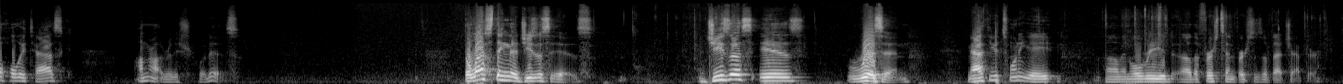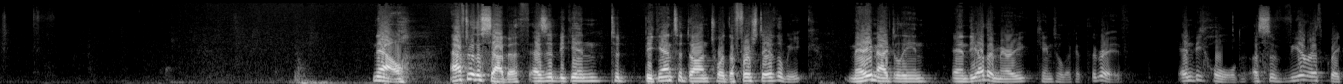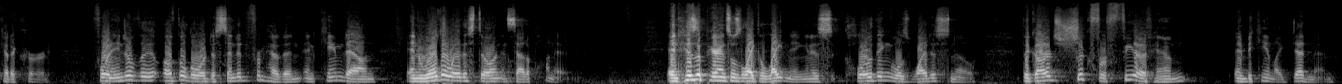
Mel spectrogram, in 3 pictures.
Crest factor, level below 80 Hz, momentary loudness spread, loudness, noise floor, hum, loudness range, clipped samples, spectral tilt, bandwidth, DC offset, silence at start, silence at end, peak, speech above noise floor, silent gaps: 16 dB; -48 dBFS; 20 LU; -17 LUFS; -59 dBFS; none; 11 LU; under 0.1%; -4.5 dB/octave; 19 kHz; under 0.1%; 0 s; 0.3 s; -4 dBFS; 42 dB; none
